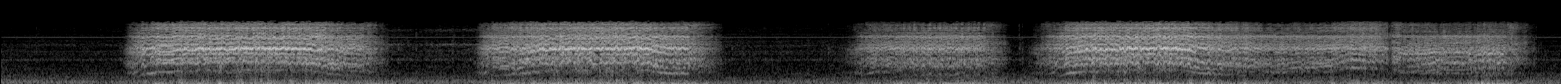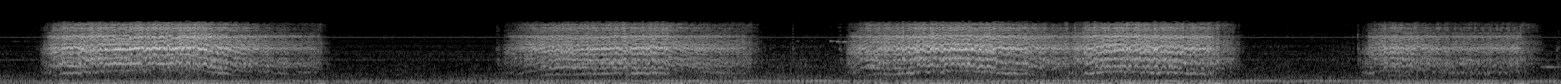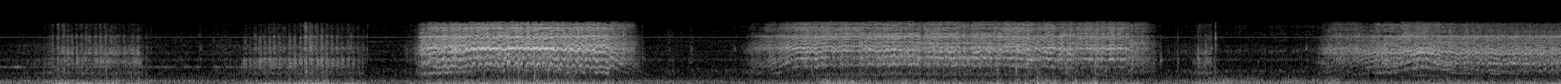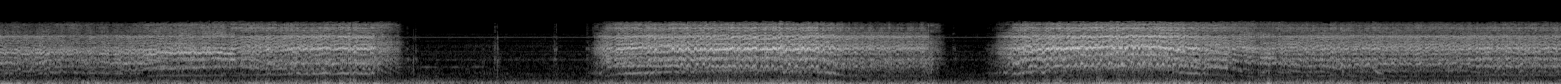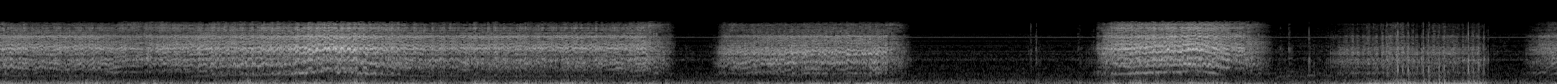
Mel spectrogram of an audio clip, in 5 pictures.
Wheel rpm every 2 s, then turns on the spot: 30, 130, 60, 90, 40, 100, 100, 60, 100, 50, 50, 60, 100, 110, 30, 40, 20, 40, 100, 50, 120, 50, 50, 70, 90, 60, 50, 120, 70, 130, 90, 90, 90, 90, 50, 50, 20, 80, 30.
42-44 50-52 74-76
